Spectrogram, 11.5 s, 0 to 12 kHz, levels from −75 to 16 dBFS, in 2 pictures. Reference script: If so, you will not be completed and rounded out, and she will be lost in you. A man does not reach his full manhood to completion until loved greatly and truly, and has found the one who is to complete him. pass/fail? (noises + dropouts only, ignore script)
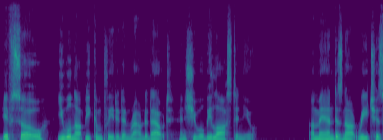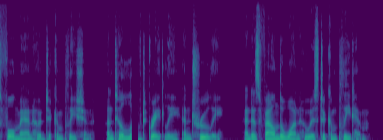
fail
